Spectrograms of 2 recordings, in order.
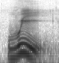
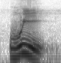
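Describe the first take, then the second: The two takes are said the same way.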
